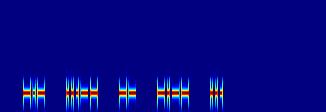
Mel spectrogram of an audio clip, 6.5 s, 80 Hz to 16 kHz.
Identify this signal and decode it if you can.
Morse code, heard as a keyed tone, about 25 wpm, spaced as for 14 wpm, 700 Hz. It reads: K3MYS
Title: USA Call Signs - 5 Characters - 3x Character Spacing - 25wpm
